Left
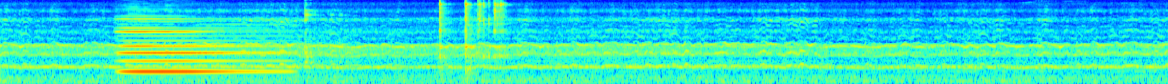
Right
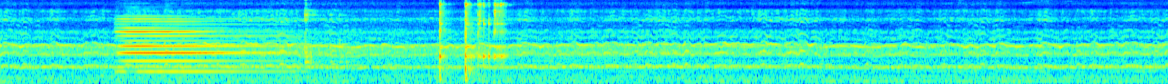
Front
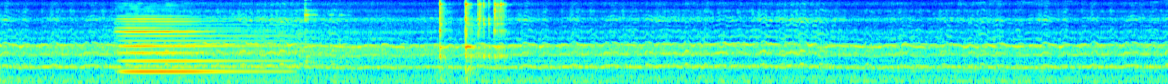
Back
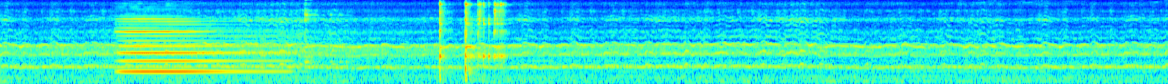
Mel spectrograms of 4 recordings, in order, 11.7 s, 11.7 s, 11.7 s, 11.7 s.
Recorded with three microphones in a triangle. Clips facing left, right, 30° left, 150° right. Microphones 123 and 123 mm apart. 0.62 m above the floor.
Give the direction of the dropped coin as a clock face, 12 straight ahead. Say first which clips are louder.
Right 8 dB, back 4 dB; 4 o'clock.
